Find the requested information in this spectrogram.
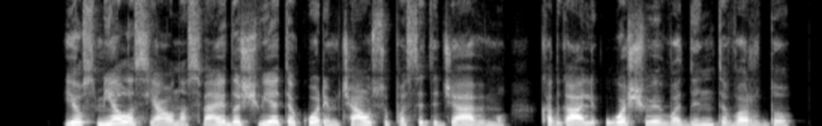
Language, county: Lithuanian, Kaunas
